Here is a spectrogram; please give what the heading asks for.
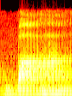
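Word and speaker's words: Barra: r r a but it's Portuguese so it's actually pronounced Baja Baja exactly awesome well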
